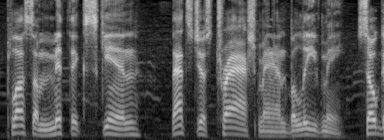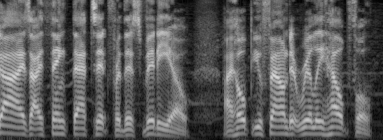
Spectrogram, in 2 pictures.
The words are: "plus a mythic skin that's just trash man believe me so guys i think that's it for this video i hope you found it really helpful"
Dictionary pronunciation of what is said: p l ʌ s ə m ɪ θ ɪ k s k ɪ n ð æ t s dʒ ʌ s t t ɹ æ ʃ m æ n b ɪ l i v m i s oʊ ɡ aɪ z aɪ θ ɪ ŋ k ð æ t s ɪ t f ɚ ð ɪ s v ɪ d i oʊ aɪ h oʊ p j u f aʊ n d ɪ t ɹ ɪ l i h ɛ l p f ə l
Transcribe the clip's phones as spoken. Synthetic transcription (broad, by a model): p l ʌ s ə m ɪ θ ɪ k s k ɪ n ð æ t s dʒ ʌ s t t ɹ æ ʃ m æ n b ɪ l i v m i s oʊ ɡ aɪ z aɪ θ ɪ ŋ k ð æ t s ɪ t f ɚ ð ɪ s v ɪ d i oʊ aɪ h oʊ p j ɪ f aʊ n d ɪ t ɹ ɪ l i h ɛ l p f l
